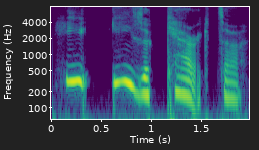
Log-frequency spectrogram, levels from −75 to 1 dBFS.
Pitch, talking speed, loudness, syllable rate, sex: 225 Hz, 120 wpm, -16 LUFS, 3.9 syllables/s, female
